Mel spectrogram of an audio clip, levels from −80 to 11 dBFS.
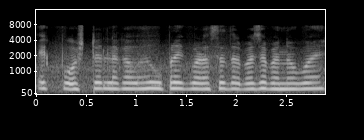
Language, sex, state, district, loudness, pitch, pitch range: Hindi, female, Bihar, Madhepura, -13 LUFS, 250 Hz, 245-260 Hz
